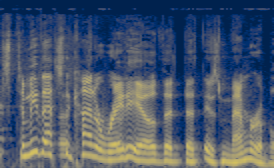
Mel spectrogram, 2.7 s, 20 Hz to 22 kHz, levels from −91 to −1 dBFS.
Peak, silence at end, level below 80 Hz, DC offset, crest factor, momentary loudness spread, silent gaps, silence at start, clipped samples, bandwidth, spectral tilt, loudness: -4 dBFS; 0 s; -50 dBFS; under 0.1%; 16 dB; 6 LU; none; 0 s; under 0.1%; 19 kHz; -5 dB/octave; -20 LUFS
